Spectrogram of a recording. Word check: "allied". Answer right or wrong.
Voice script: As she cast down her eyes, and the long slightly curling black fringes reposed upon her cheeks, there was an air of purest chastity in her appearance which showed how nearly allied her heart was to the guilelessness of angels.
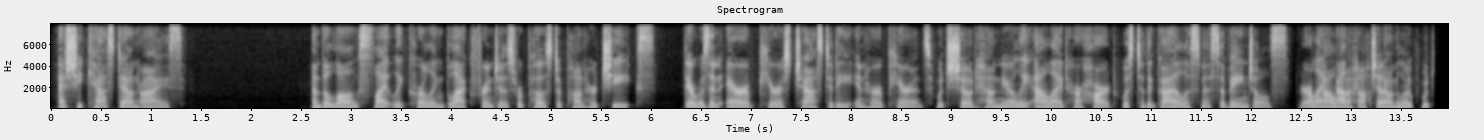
right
